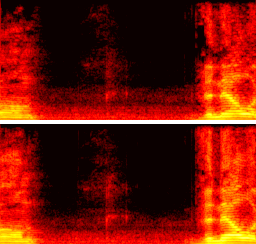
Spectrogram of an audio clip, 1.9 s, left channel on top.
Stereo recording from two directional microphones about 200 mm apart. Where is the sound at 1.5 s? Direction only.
50° right (ahead or behind).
